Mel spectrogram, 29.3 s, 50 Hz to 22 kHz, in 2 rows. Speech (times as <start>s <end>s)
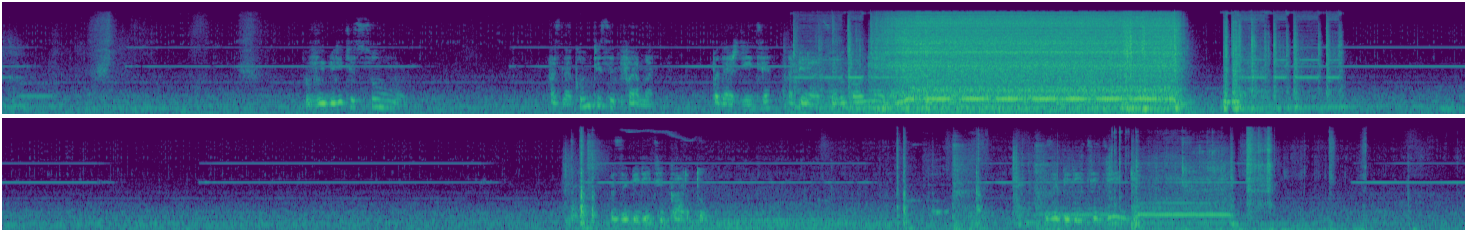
3.0s 4.1s, 5.5s 8.9s, 20.7s 21.7s, 25.0s 25.9s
